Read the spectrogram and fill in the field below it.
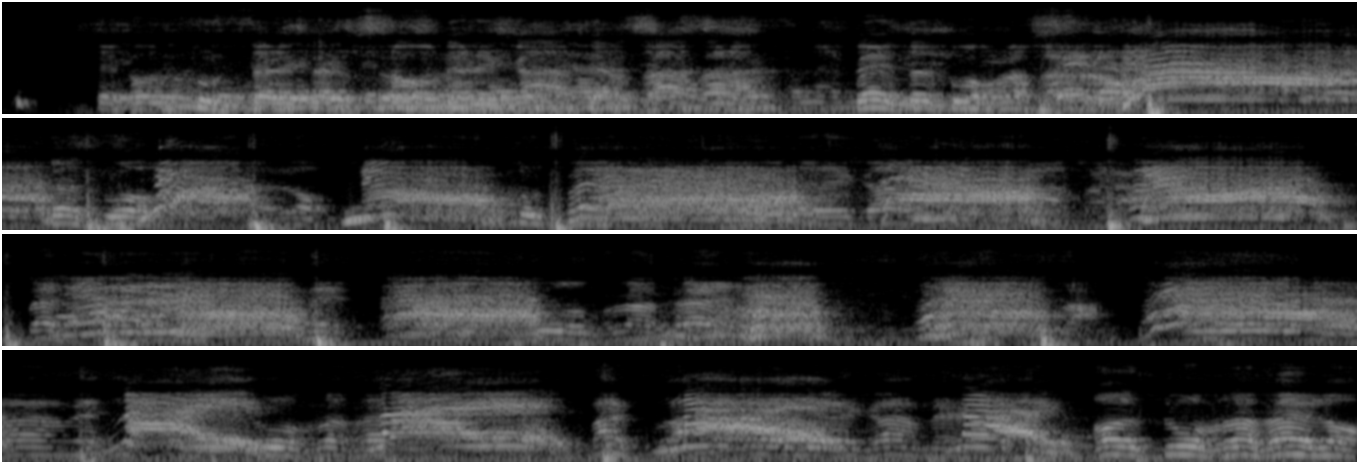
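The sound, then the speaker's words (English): A woman screams and growls loudly and almost nonstop while being restrained, as Father Amort anoints her with holy oil, with guttural snarls, hissing breaths and shrieks, while other voices clamor around her in a tense, chaotic scuffle. “Father Amort also anoints her with holy oil, and she growls some more, and then she starts screaming and acting totes cray and has to be restrained some more.”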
